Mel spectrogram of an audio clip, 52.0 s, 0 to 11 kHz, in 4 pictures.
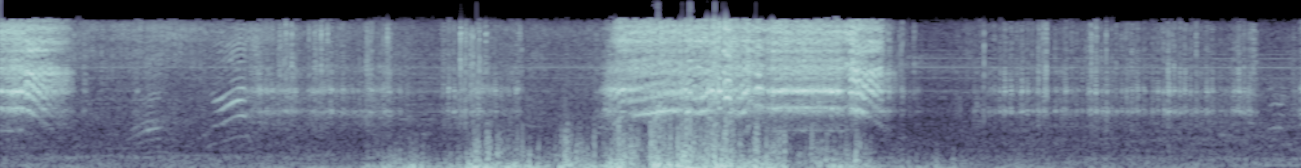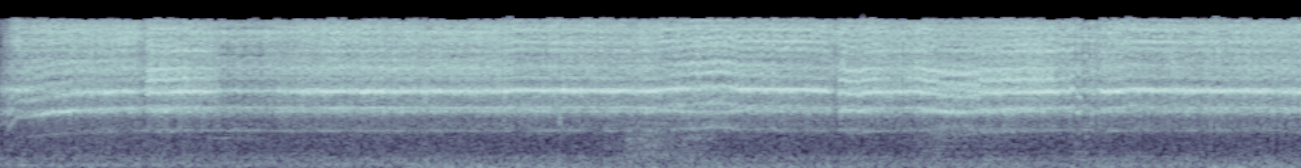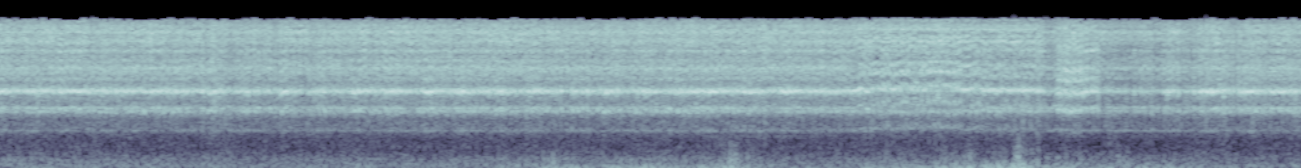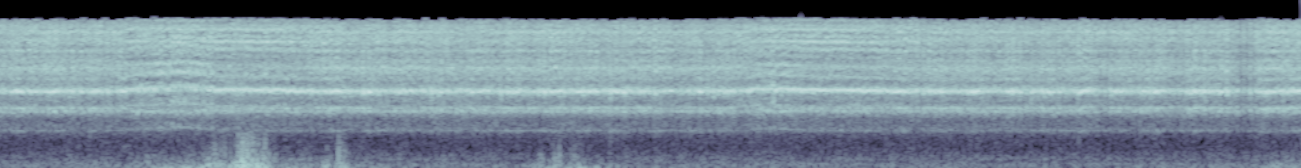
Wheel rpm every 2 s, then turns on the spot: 40, 10, 10, 110, 70, 20, 50, 160, 160, 160, 160, 160, 160, 160, 160, 160, 160, 160, 160, 160, 160, 160, 160, 160, 160, 160.
2-6 8-12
